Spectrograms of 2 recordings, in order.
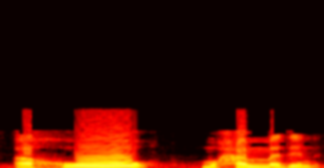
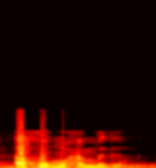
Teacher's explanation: Not Akhu Muhammadin. Not Akhu with a short vowel, but elongating that dhamma with wow. · Shown in: first take · Akhu Muhammadin.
